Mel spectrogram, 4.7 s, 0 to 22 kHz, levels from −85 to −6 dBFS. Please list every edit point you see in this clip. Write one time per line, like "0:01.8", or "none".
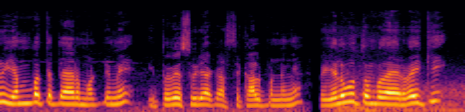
0:03.1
